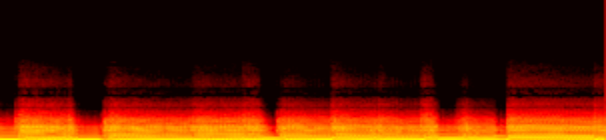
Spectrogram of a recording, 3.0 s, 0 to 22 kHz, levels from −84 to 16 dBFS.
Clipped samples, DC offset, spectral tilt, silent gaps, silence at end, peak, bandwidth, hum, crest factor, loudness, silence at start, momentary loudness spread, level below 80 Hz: under 0.1%; under 0.1%; -8 dB/octave; none; 0 s; -4 dBFS; 6.6 kHz; none; 10 dB; -15 LUFS; 0 s; 1 LU; -38 dBFS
